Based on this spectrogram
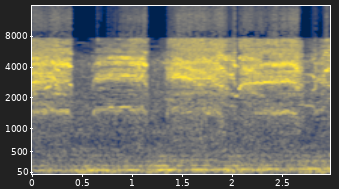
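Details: Peregrine falcon nest in Madrid, 6 May 2016, with the female arriving with a pigeon. Insistent rasping screeches come in three long bursts, and a noticeable low droning hum runs underneath.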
